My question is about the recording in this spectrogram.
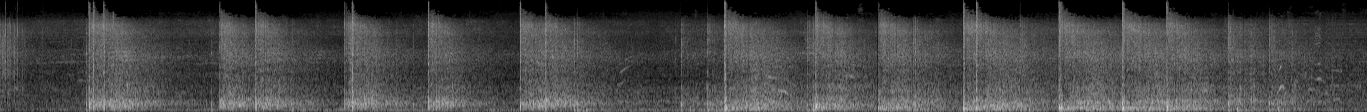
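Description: Aerial firework shells bursting in quick succession, about eighteen sharp bangs one to two seconds apart, each trailing off in a rolling echo.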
